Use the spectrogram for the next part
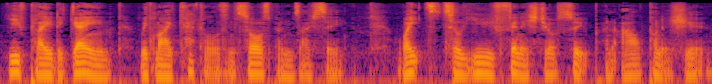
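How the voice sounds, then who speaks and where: Storybook old woman, fierce and scolding, gravelly low voice raised up, as a male reader puts her on. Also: level tone, measured pace, fairly bright tone, exaggerated voice. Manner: scolding and shrill. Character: fierce bossy old woman who lives in a shoe.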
